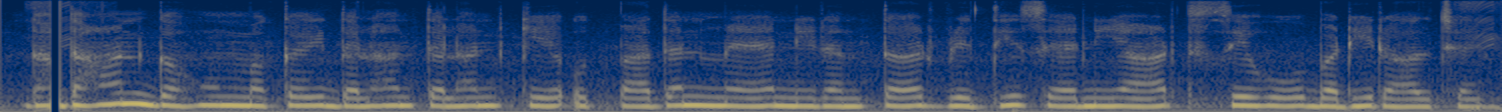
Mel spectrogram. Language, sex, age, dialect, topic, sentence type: Maithili, female, 18-24, Eastern / Thethi, agriculture, statement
